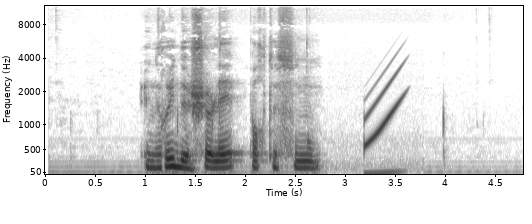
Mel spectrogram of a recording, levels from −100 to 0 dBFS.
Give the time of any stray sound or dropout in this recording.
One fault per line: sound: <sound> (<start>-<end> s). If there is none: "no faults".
sound: chirp (3.2-3.7 s)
